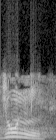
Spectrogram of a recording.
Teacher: جو کو نون کے ساتھ ملا کر گنا کر کے پڑھیں گے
